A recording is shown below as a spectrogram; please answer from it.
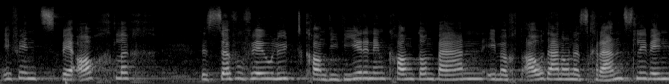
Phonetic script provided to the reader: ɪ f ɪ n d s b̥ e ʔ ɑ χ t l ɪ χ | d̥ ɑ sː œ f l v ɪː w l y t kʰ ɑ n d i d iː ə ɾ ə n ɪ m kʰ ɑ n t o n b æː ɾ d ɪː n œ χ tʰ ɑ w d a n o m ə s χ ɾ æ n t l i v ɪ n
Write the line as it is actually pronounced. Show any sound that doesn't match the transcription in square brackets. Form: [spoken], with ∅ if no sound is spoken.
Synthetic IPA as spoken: ɪ f ɪ n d s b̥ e ʔ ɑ χ t l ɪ χ | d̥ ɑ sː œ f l [f] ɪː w l y t kʰ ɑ n d i d iː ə ɾ ə n ɪ m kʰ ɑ n t o n b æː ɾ [n] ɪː [m] œ χ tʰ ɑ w d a n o [n] ə s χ ɾ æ n [t͡s] l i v ɪ n

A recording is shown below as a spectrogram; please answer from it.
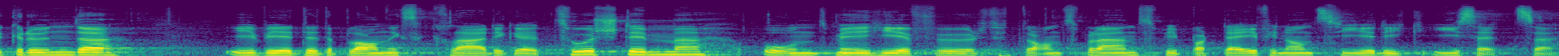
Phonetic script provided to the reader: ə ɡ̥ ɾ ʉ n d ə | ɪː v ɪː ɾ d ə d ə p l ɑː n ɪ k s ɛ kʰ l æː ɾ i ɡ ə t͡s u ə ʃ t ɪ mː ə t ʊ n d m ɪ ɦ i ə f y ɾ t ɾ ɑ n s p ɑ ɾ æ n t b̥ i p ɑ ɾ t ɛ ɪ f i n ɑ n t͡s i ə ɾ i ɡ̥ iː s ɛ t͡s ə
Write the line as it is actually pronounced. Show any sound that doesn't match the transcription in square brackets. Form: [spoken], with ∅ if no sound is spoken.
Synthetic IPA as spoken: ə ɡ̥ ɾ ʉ n d ə | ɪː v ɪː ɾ d ə d ə p l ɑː n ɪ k s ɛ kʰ l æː ɾ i ɡ ə t͡s u ə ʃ t ɪ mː ə [∅] ʊ n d m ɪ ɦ i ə f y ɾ t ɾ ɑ n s p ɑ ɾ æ n [t͡s] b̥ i p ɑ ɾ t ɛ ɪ f i n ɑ n t͡s i ə ɾ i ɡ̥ iː s ɛ t͡s ə

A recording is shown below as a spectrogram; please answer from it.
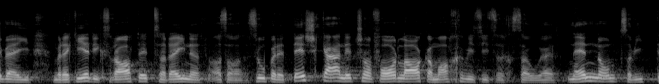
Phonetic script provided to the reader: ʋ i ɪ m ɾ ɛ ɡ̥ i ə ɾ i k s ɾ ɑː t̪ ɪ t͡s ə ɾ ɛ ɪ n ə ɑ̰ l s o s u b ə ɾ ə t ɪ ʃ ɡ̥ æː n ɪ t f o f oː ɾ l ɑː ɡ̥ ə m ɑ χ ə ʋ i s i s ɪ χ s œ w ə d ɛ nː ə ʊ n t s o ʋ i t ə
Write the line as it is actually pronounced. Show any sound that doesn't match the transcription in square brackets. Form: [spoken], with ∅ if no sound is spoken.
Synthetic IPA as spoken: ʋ [ɛ] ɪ m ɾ ɛ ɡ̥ i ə ɾ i k s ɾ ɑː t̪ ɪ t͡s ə ɾ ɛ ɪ n ə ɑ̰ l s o s u b ə ɾ ə t ɪ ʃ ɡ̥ æː n ɪ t [ʃ] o f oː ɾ l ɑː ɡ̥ ə m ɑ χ ə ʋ i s i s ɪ χ s œ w ə [n] ɛ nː ə ʊ n t s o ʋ i t ə

